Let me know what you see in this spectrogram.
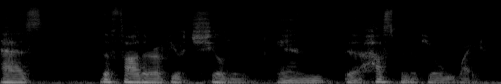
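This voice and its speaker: A man speaks in a somewhat breathy voice with a dark, mellow tone. His intonation is lively, and the room echo is audible. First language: French. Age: 40s. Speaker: vlogger. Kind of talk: personal monologue vlog. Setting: video recorded to camera. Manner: halting.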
